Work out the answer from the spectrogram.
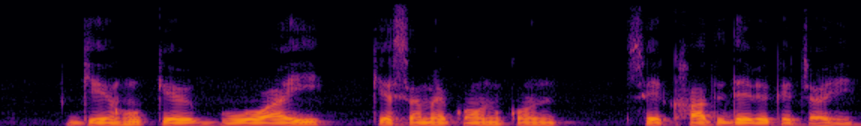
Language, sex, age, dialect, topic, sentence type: Magahi, male, 41-45, Western, agriculture, question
